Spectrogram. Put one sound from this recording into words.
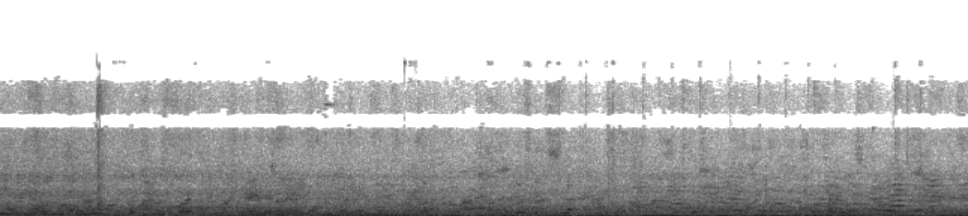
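A crowd of people chatter outdoors at night.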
